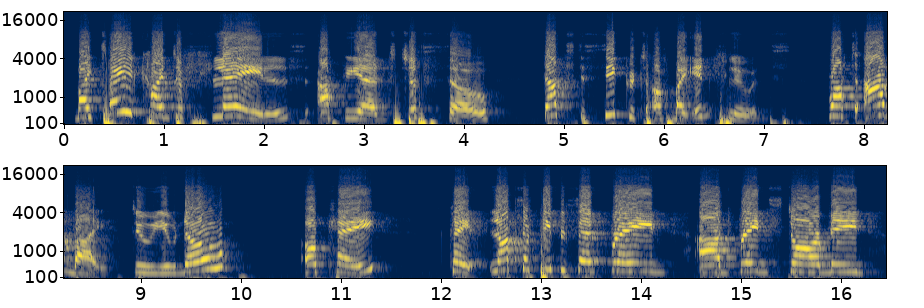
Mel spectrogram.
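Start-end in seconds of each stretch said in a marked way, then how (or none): 0.1-10.0 slow, careful reading. Rereading a riddle aloud to your audience, reading slowly. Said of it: "I will read it again slowly".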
